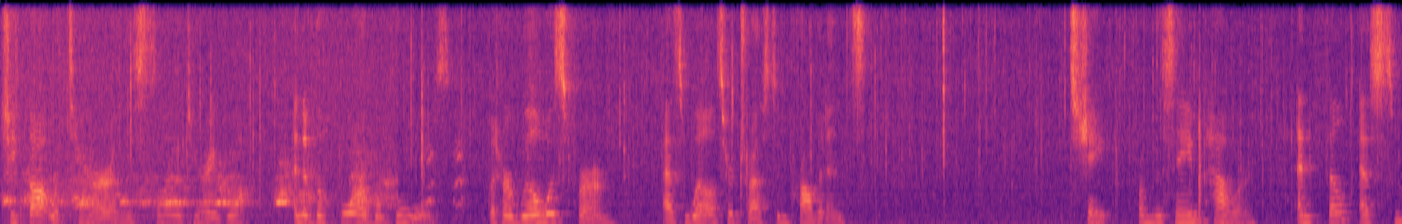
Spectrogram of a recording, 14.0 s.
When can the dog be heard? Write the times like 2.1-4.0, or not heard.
0.0-4.7.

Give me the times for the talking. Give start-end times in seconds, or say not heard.
0.0-8.7, 10.7-13.9.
